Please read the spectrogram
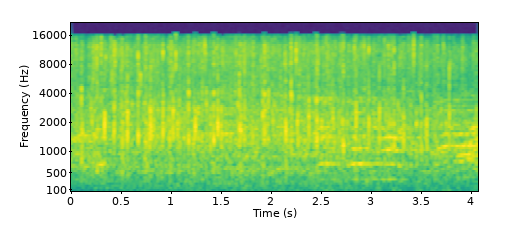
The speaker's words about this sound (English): I'm here in the main arrivals hall of the Hong Kong airport, and there's a crowd of people just sitting here. They break into cheers.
